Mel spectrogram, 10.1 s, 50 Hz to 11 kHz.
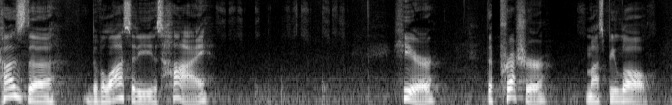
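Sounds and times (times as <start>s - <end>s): marker on whiteboard: 3.0s - 5.3s, 8.6s - 9.9s.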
